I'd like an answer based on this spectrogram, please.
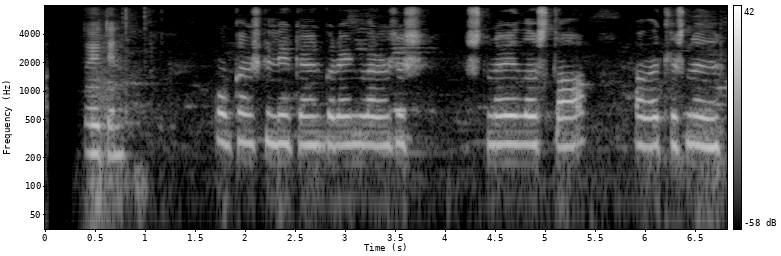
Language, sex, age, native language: Icelandic, male, 13, Icelandic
